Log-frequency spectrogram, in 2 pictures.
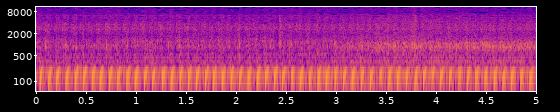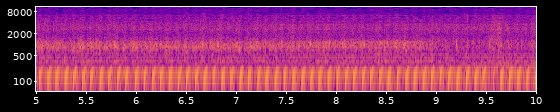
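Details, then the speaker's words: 2020 Honda Vario 150 scooter idling with rear wheel held still, exhaust covered: deep even rumble pulsing about four times a second from the CVT driven pulley bearings, disappearing when the wheel turns. "Ini masalah sepele yang bunyi dari sini dari bimbel dan yang bunyi suara gemuruh ya gemuruh saat roda diam mesin menyala otomatis sekunder ini berputar berarti bearing pressan dan bearing bambu ini sedang berfungsi"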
